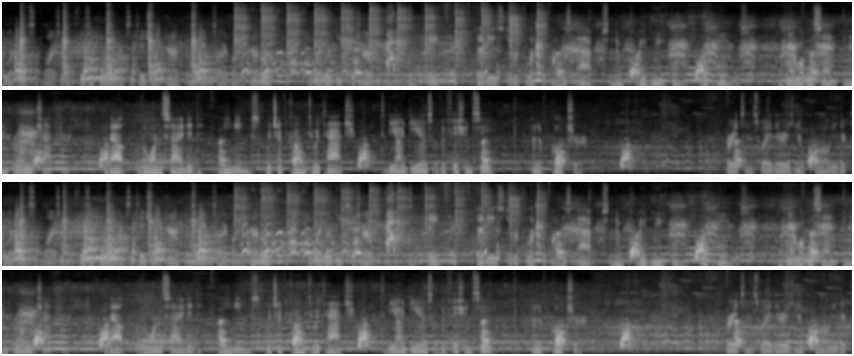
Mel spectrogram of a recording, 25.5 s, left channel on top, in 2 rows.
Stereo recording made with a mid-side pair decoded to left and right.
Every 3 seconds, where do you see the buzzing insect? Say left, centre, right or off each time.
right, right, centre, centre, right, right, right, right, right.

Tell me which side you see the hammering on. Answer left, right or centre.
left.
